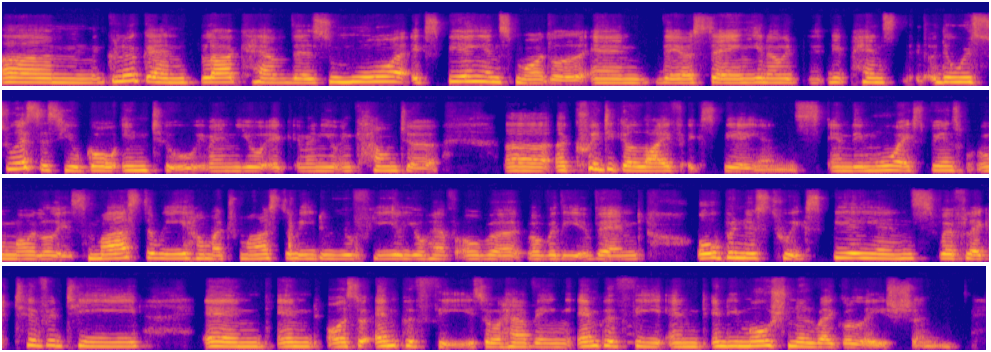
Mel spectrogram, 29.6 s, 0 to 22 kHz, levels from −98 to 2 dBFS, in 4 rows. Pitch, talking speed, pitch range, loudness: 195 Hz, 135 wpm, 180-210 Hz, -20 LUFS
